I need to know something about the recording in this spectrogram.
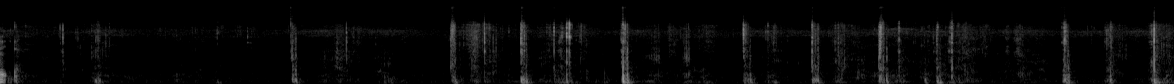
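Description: A small hand tool scrapes and digs into loose soil.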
